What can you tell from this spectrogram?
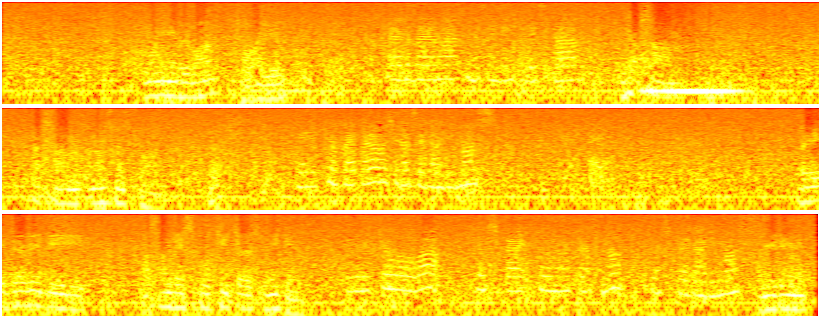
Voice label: announcement; sunday message 2020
